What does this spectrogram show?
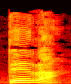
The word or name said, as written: tera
